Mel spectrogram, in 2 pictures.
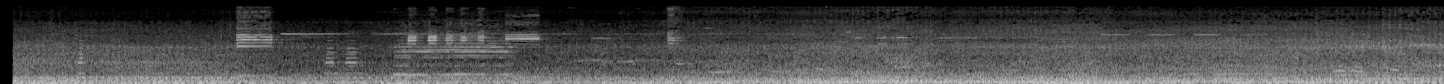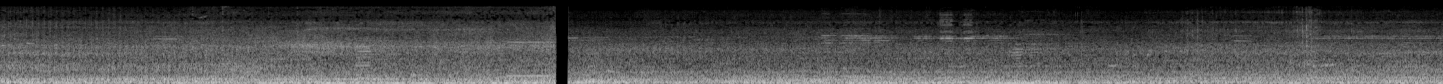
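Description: Busy road traffic of autorickshaws, motorcycles and buses: a steady engine rumble with several horn honks in the first few seconds and a few more later. The sound drops out for an instant about twenty seconds in.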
